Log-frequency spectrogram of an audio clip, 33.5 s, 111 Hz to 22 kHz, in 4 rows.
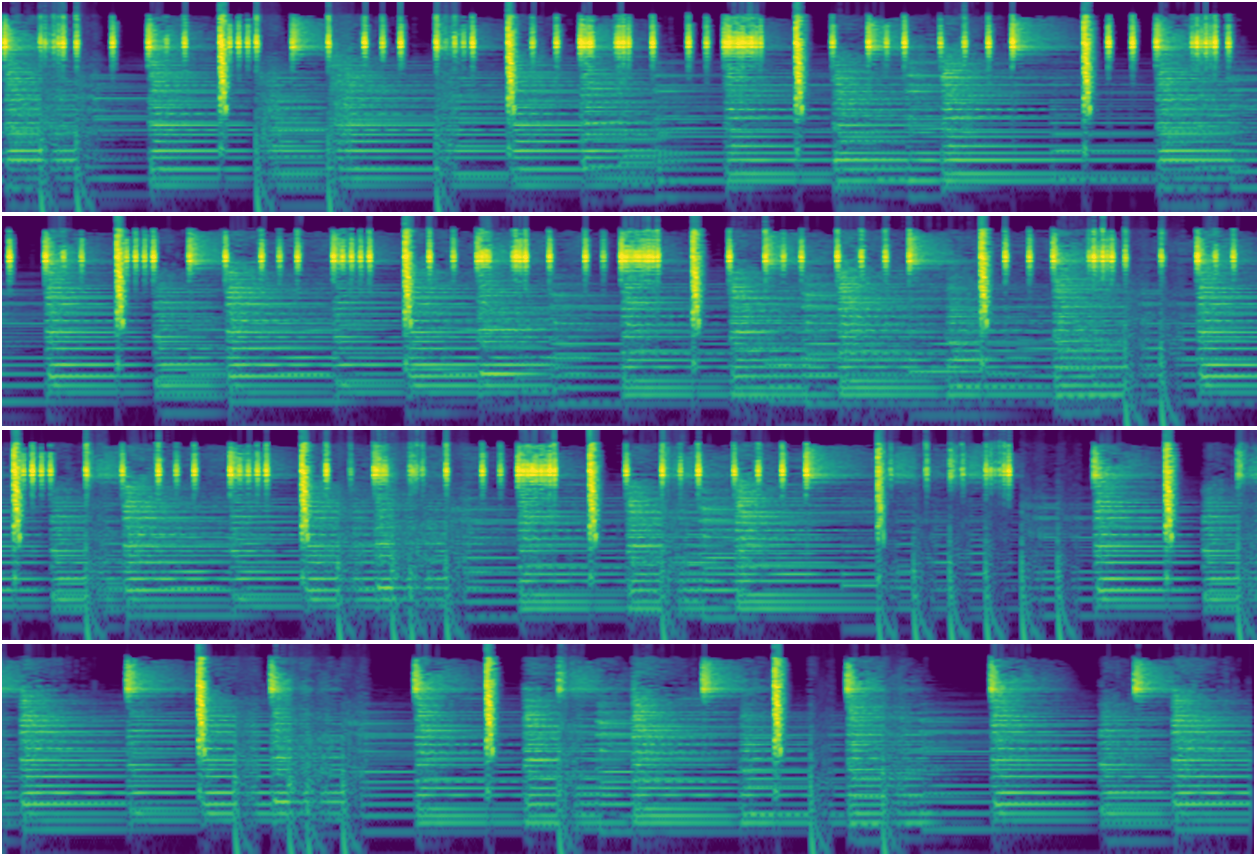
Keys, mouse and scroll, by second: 1.8 scroll up 1, 2.0-3.8 shift+middle drag, 3.8 x, 4.0 middle click, 4.2-4.9 scroll up 2, 4.4 middle click, 4.9 shift+middle click, 5.5-6.7 scroll up 3, 5.9 middle click, 6.2 shift+middle click, 6.7 click, 7.9 click, 8.1 scroll down 2, 8.3 shift+middle click, 8.7 scroll up 1, 9.0 Tab, 9.5 click, 9.7 Tab, 9.9 click, 10.3 shift+click, 10.5 shift+click, 10.7 shift+click, 10.9 shift+click, 11.2 shift+click, 11.6 shift+click, 12.0 shift+click, 12.4 shift+click, 13.1 click, 13.9 alt+middle click, 14.2 alt+middle click, 15.0 click, 17.2 middle click, 17.8 scroll up 1, 17.9 scroll down 2, 18.1-19.7 middle drag, 19.7 Tab, 19.8 click, 20.0 scroll down 1, 20.1-21.9 middle drag, 21.9 scroll down 2, 22.1-23.4 shift+middle drag, 23.4 click, 23.7 /, 24.0-24.5 middle drag, 24.5 Tab, 24.6-25.6 middle drag, 26.0 alt+z, 26.8-28.3 shift+middle drag, 28.3 click, 30.0-31.0 middle drag, 32.9 ctrl+click, 33.2 middle click.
